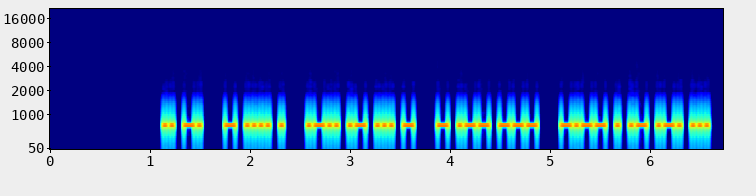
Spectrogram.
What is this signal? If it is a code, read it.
Morse code, heard as a keyed tone, about 34 wpm, 700 Hz. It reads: IN THE LAST TWO YEARS
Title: Sets of 5 Words 35wpm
